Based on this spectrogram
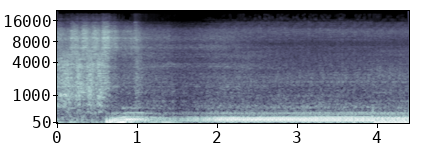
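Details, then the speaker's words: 1991 Nissan Skyline GT-R RB26 cold start after fitting stainless Blitz downpipe (front pipe) and Kakimoto resonator test pipe (cat delete): catches at once, deep steady even idle, no misfires or exhaust rattles; pretty quiet, normal. "pretty quiet with that Kakimoto resonator pipe. Let's give it a couple revs."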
